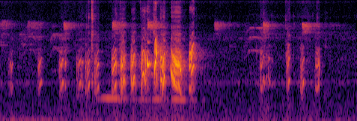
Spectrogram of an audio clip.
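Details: Red-whiskered bulbul in a rapid 'poen dok' singing bout: fast chattering, gurgling notes pile into a dense loud cluster mid-way, with sparser sharp chips before and after.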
